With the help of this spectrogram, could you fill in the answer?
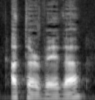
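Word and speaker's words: Atharvaveda: I have so many questions to ask you, but I know that this particular show is known as Atharveda. Did I pronounce that right?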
